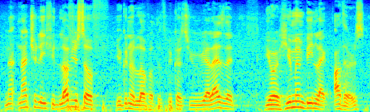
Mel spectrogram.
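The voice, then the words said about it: Nigerian accent. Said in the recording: “Forgive my accent. I am a Nigerian. ... I just have this natural accent.”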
